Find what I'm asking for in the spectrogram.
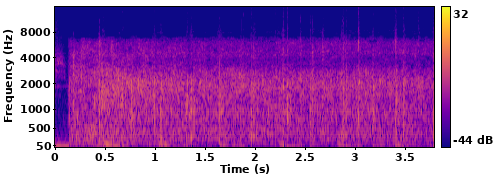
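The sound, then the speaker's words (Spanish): Sustained applause from a crowd, a dense wash of many hands clapping steadily and fairly loudly with sharp individual claps popping out, no voices standing out; applause played on the Millennial show on 103.4 FM radio. “Aplauso de Millennial en la, en la 103.4 FM.”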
